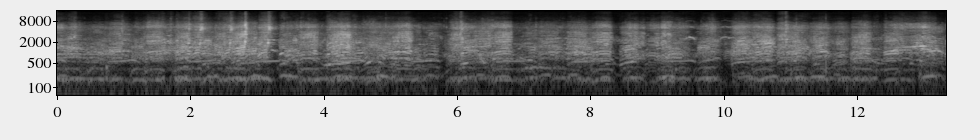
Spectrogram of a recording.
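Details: Domestic swan goose flock, a kept bird shown playing, bathing, resting and fighting; long stretch of clamorous honking, many birds trading short nasal calls in irregular bursts with brief lulls.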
